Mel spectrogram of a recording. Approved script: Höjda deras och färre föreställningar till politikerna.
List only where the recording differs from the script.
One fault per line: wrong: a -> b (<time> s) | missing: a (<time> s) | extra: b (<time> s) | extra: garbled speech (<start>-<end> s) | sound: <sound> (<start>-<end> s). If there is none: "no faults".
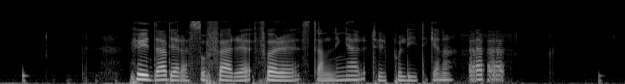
sound: laugh (4.7-5.0 s)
